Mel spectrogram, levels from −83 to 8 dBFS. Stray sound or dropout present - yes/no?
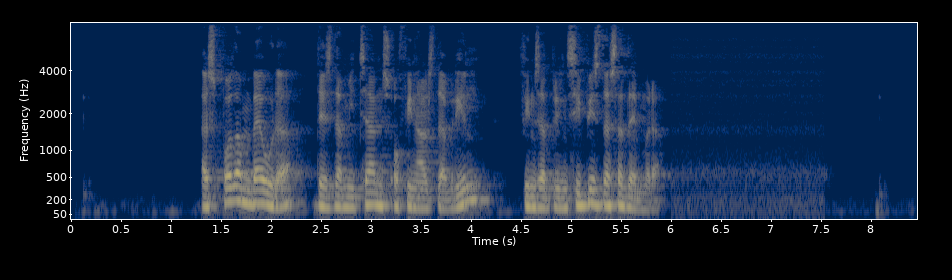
no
